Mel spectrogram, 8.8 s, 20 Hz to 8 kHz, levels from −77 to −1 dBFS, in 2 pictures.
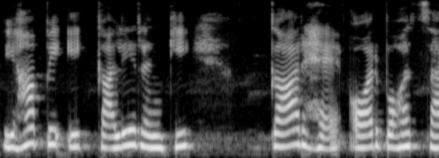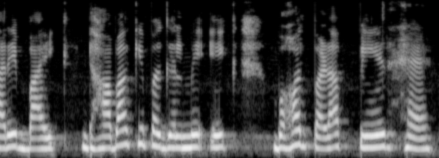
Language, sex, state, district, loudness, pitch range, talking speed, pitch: Hindi, female, Jharkhand, Palamu, -13 LUFS, 220-250 Hz, 145 wpm, 230 Hz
